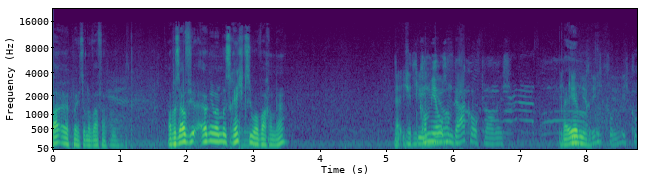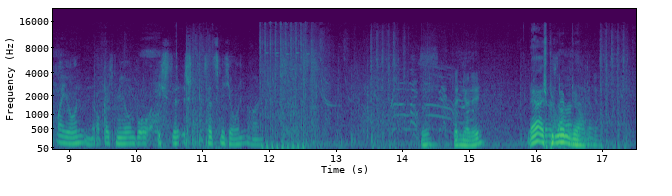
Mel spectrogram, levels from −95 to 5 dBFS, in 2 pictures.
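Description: No technical faults are audible.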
